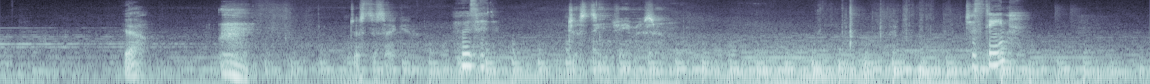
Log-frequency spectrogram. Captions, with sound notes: Yeah. (CLEARS THROAT) Just a second. Who is it? Justine Jamisen. Justine?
